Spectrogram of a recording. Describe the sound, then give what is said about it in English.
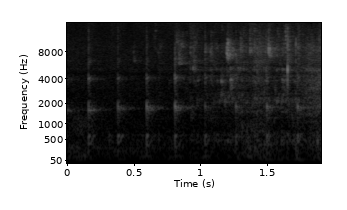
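Dark-coloured wine glugs steadily into a glass, a quick run of rhythmic liquid gurgles with bright splashy tones, fairly quiet, with no talking over it. “We're ready to pour.”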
